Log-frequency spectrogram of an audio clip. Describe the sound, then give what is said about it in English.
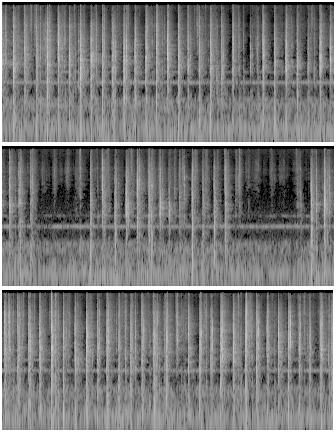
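Steady card shuffling: rapid papery flicks and riffles in continuous bursts, with two brief pauses partway through before the shuffling resumes. No one speaks. “I'm gonna shuffle a little longer.”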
